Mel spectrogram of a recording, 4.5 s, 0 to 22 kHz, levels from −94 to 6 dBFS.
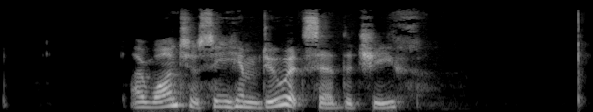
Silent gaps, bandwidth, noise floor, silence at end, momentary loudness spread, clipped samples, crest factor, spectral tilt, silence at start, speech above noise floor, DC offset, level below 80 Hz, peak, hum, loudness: none; 15.5 kHz; under -90 dBFS; 1.3 s; 15 LU; under 0.1%; 22 dB; -2 dB/octave; 1 s; over 63 dB; under 0.1%; -74 dBFS; -8 dBFS; none; -26 LUFS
